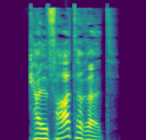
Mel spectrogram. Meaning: second-person plural subjunctive I of kalfatern
- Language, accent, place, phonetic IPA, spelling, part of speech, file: German, Germany, Berlin, [ˌkalˈfaːtəʁət], kalfateret, verb, De-kalfateret.ogg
